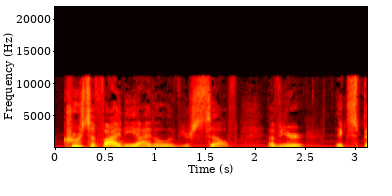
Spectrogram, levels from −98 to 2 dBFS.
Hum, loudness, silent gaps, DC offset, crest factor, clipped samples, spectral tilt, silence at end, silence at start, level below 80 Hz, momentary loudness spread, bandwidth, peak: none; -35 LUFS; none; under 0.1%; 20 dB; under 0.1%; -4.5 dB/octave; 0 s; 0.05 s; -58 dBFS; 12 LU; 11.5 kHz; -14 dBFS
